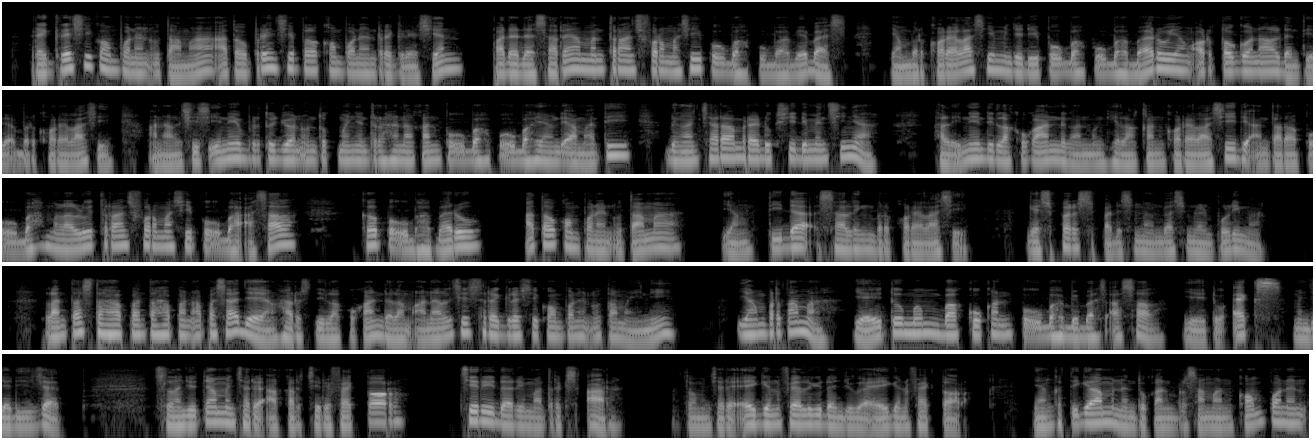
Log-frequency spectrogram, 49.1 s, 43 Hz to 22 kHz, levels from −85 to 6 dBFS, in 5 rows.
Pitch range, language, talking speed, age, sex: 100-135 Hz, Indonesian, 130 wpm, 20-39, male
